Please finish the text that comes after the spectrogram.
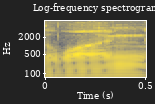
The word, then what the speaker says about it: Quan: Actually, can you guys help me pronounce it as Wang?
